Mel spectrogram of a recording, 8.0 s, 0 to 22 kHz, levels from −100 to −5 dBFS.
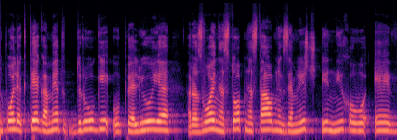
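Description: No technical faults can be heard anywhere in the speech.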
